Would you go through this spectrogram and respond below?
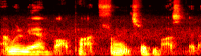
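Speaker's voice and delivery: a hint of Boston, don't overdo it; light Boston accent. Shown as a demonstration. Asked by viewers to say it with a Boston accent. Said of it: "in the Boston accent".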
